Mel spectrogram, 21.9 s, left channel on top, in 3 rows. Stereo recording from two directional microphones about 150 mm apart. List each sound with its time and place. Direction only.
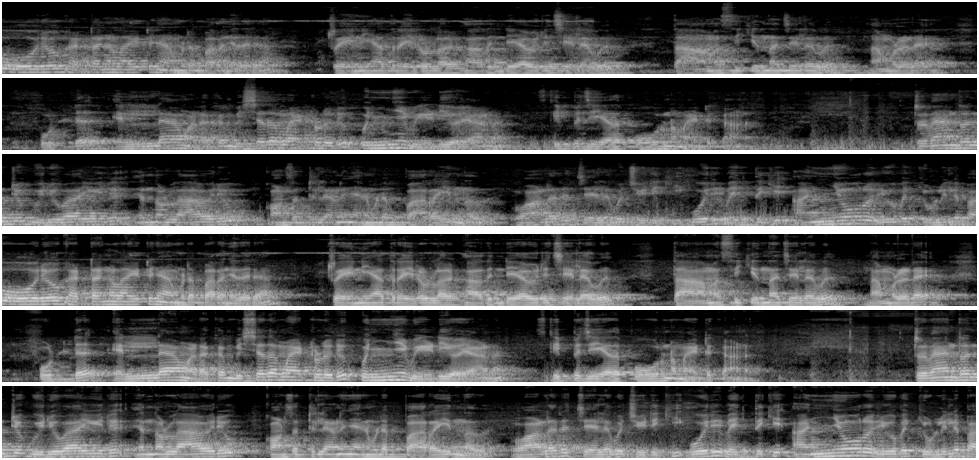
0.2 s a man's voice: 30° right (ahead or behind)
14.2 s a man's voice: 30° right (ahead or behind)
